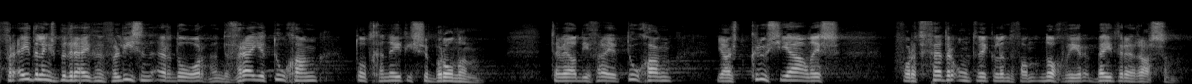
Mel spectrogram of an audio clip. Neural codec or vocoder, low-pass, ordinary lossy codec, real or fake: none; none; none; real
